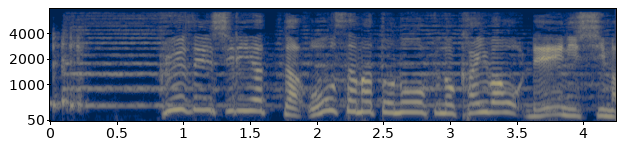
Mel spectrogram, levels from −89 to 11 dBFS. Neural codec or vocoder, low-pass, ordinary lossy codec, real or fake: vocoder, 22.05 kHz, 80 mel bands, Vocos; 7.2 kHz; MP3, 48 kbps; fake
